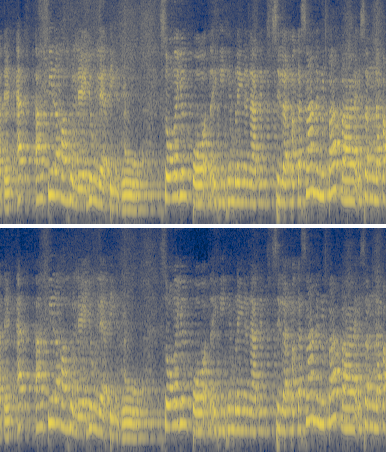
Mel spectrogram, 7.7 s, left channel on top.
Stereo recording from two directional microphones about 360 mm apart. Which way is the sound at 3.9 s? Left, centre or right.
Centre.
